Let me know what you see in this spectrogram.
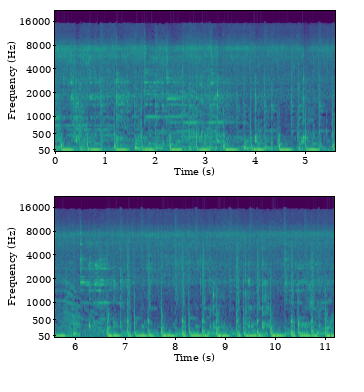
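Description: Sliced red onion and garlic sautéing with a steady sizzle in an aluminium pot while a metal spoon stirs them, scraping and clicking against the pot and knocking it in a steady rhythm about twice a second.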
